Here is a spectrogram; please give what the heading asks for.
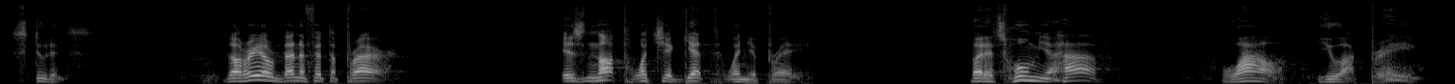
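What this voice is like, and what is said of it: Put-on Scottish brogue. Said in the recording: “I'm not very good at Scottish brogue, but that's how he used to do it.”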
